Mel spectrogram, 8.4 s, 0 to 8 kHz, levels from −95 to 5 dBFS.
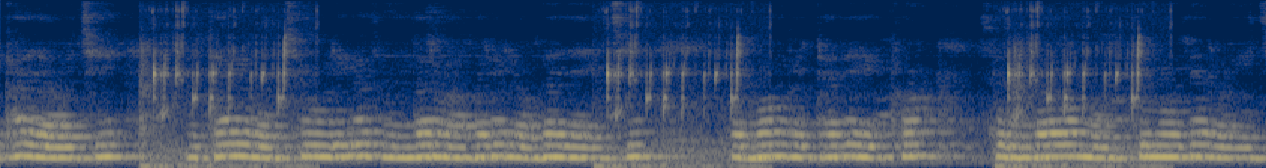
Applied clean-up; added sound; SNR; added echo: none; Trickle, dribble / Water tap, faucet; 13 dB; reverberation time 0.9 s.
